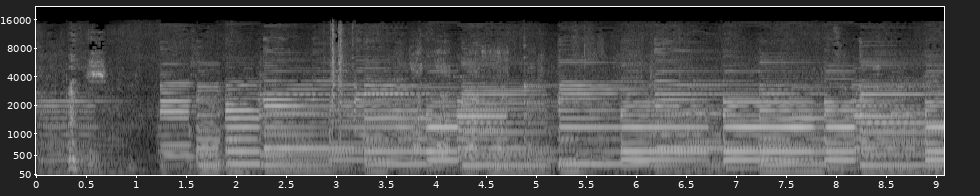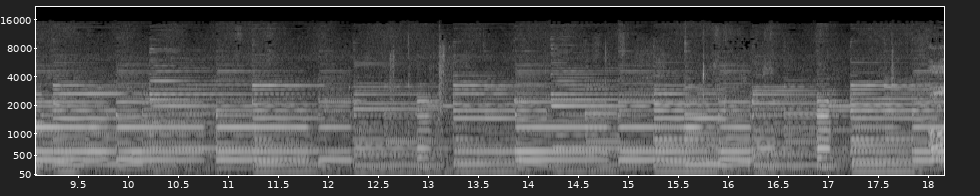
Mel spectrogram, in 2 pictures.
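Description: Electric guitar picking a repeating melody over low bass notes, starting about a second in after a short laugh.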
